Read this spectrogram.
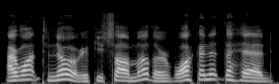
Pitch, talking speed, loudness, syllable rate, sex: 185 Hz, 260 wpm, -20 LUFS, 5.3 syllables/s, male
